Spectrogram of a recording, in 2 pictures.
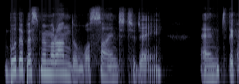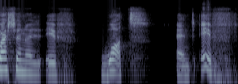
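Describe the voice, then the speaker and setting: A woman historian speaking on a conference panel, earnest and often correcting herself mid-phrase. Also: mid-range voice. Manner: earnest, restarts and self-corrections.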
